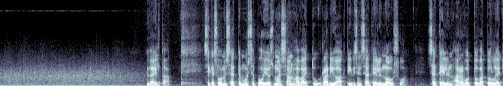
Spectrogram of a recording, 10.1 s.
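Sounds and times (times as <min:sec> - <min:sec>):
Chernobyl nuclear power plant explosion, deep continuous roaring rumble: 0:00.0 - 0:03.5
speech: 0:02.9 - 0:10.0.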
